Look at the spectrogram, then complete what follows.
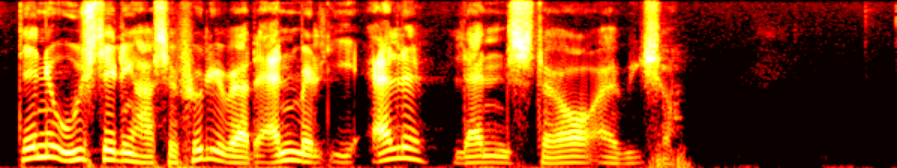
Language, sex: Danish, male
